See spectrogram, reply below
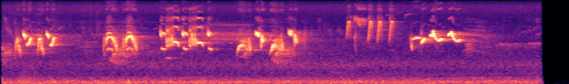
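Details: Brown Thrasher, an early spring migrant returning to Kentucky, sings a varied run of rich, rasping and whistled phrases, each given twice in quick pairs before moving to the next.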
